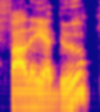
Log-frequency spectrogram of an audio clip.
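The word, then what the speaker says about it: Folie à Deux: I think it's pronounced Fale Adu.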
